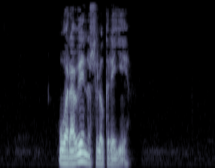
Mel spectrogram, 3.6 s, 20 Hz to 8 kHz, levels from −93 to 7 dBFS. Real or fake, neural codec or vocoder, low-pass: real; none; 7.2 kHz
